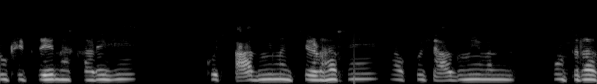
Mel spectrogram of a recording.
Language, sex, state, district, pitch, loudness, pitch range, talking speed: Chhattisgarhi, female, Chhattisgarh, Jashpur, 225 Hz, -30 LUFS, 215-230 Hz, 160 wpm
